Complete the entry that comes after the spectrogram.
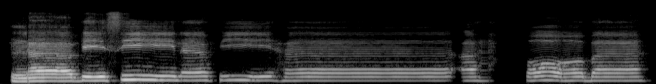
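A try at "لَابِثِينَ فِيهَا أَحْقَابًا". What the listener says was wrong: Hanya tipiskan. Karena dia tenggorokan tengah. Ahqaba.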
